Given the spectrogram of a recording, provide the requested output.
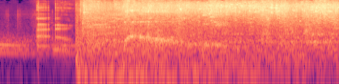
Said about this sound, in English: Explosion.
